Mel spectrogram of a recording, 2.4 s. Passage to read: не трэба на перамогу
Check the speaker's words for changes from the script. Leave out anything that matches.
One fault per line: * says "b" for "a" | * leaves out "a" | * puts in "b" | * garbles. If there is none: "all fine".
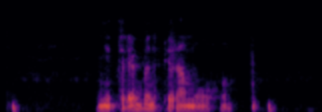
all fine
